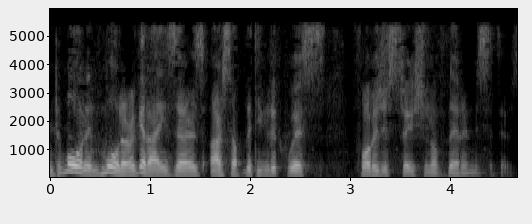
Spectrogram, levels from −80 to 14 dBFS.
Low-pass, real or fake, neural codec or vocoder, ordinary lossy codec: 5.4 kHz; fake; codec, 16 kHz, 1.1 kbps, Voila-Tokenizer; MP3, 32 kbps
